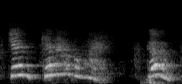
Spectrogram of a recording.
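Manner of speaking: high, loud shooing call to the hen. Real, not acted. Owner shooing her hen out of the way, high loud call.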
